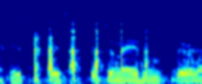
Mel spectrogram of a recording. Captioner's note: laughs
